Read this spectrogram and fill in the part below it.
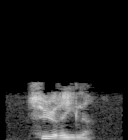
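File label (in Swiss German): "zurejele", Alsatian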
